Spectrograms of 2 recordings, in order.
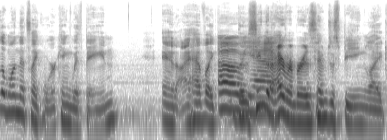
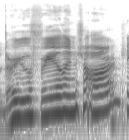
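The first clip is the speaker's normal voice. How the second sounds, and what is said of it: Imitates a movie villain's voice. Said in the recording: “Not my best Bane”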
